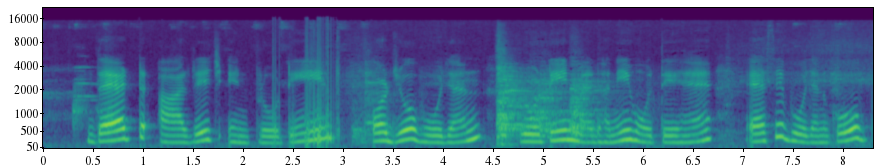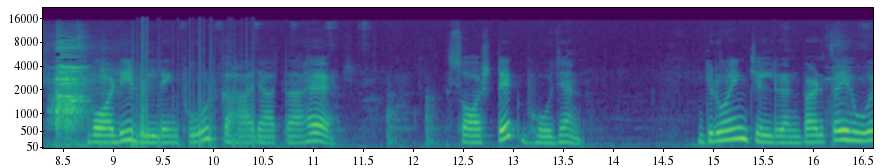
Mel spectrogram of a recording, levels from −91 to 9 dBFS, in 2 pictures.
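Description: Two bursts of processor overload crackle, 2.29–3.22 s and 9.19–10.41 s: missed deadlines on roughly 5 ms buffers replay stale audio with hard edges, producing gritty tearing.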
